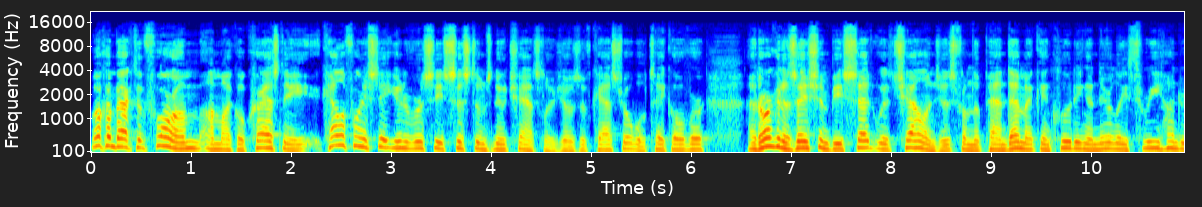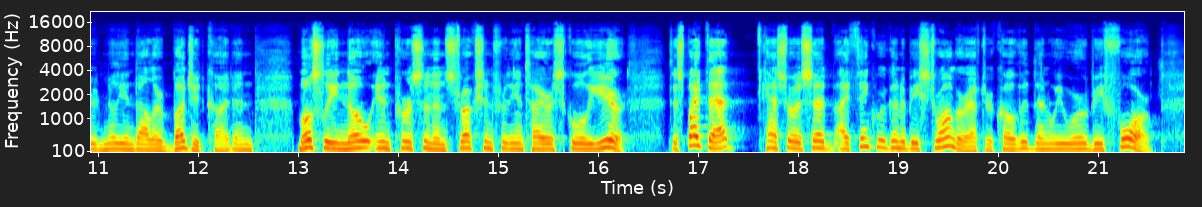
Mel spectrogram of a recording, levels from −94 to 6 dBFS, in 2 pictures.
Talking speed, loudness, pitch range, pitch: 170 wpm, -19 LUFS, 150-190 Hz, 170 Hz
